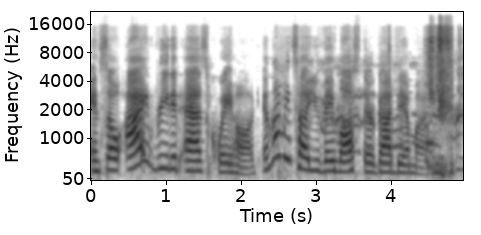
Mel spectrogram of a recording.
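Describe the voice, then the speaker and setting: At a fairly slow pace, the speaker uses an animated tone and very wide pitch swings in an American accent, over noticeable background noise. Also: woman, fairly high pitch for a woman. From Connecticut. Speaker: podcast co-host. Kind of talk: casual chat. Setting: live stream. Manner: over-enunciates.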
